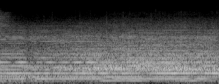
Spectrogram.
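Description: A live folk-metal band holding a steady, sustained chord between songs, with a lower note coming in about a second in, over a faint crowd noise beneath.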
